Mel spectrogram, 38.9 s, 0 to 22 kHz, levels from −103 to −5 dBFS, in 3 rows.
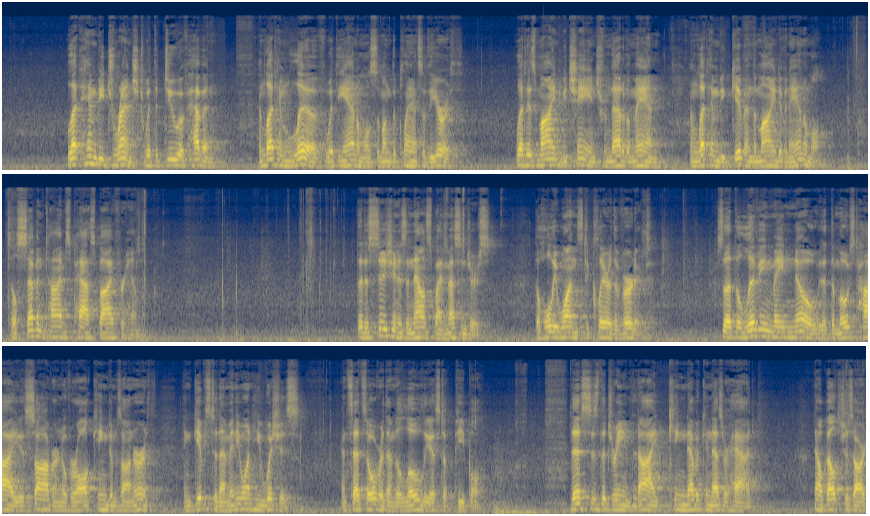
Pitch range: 95-120 Hz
